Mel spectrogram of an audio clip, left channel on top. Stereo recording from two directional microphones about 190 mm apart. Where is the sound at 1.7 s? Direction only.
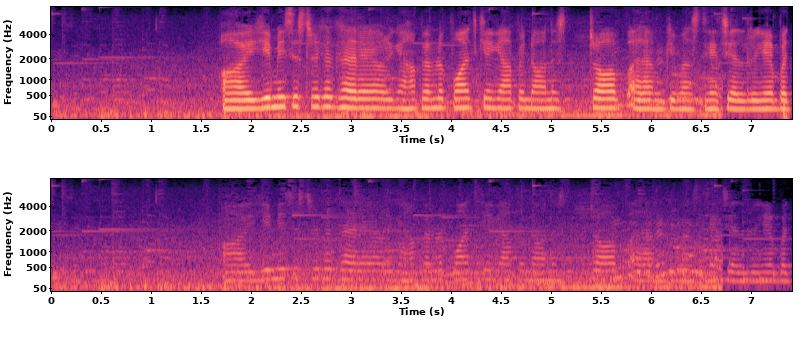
40° left (ahead or behind).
